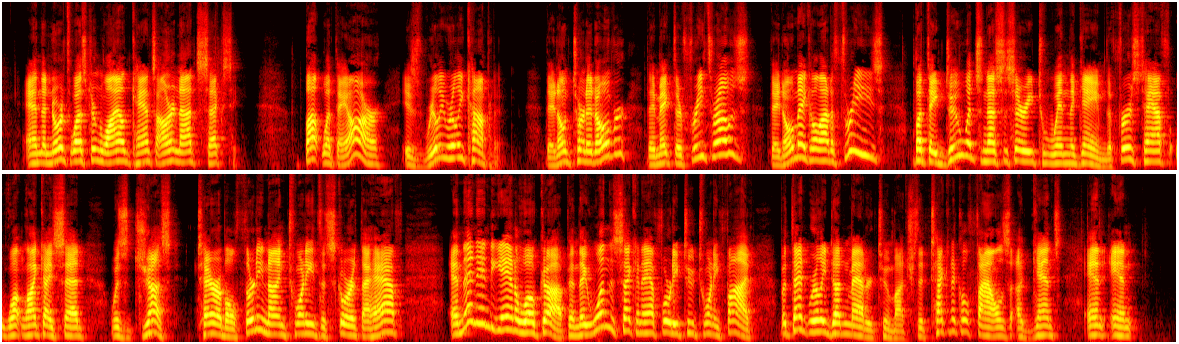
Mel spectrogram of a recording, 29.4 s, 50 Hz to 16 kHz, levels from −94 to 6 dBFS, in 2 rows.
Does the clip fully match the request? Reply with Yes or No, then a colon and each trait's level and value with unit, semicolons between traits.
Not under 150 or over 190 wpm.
Yes: average, 170 wpm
